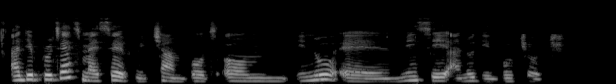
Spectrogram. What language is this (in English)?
Nigerian Pidgin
